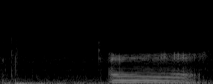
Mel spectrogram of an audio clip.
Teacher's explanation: the American R is a Glide I can hold the American R sound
